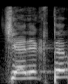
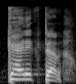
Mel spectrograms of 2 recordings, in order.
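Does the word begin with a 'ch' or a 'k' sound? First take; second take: ch; k. First: The word begins with a 'ch' sound. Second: The word begins with a 'k' sound. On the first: The speaker calls it wrong. "नहीं" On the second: The speaker calls it right. "सी एच भी का है"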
